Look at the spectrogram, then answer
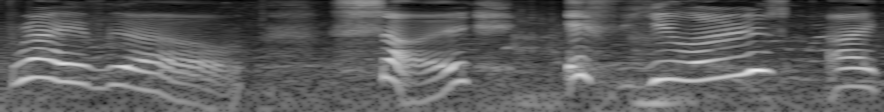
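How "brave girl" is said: ordinary delivery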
